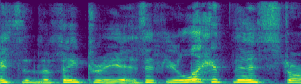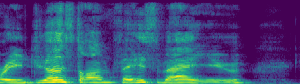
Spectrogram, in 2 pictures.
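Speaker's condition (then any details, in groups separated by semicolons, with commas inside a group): Cerebral palsy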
